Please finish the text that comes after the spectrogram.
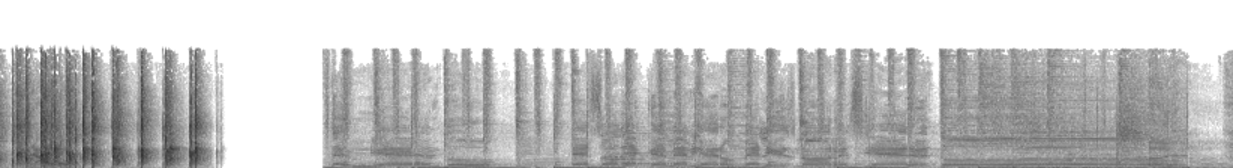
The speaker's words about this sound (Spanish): Sammy Sosa, un aplauso.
